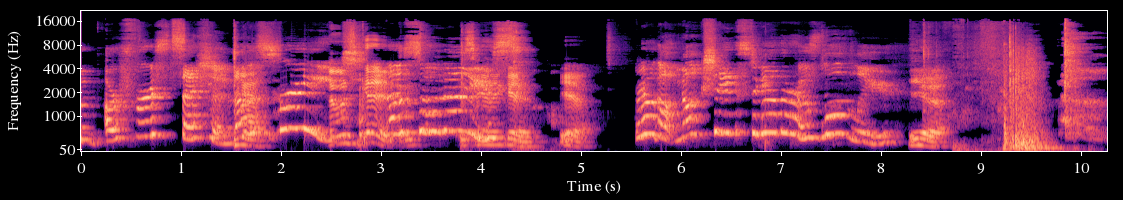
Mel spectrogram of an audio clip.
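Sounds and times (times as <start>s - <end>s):
speech: 0.1s - 9.5s
door with loose low-resistance hinges slamming shut: 8.7s - 9.9s.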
